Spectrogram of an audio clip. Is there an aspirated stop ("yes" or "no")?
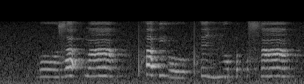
yes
